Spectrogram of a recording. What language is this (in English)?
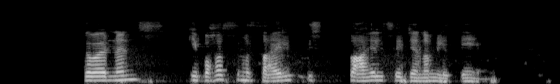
Urdu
